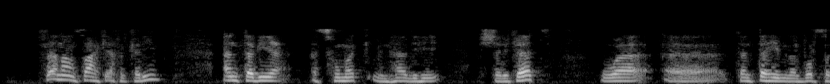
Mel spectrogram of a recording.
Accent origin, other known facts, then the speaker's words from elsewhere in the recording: Egypt; أظن والله أعلم في عندنا في مصر هنا نوعين فقط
